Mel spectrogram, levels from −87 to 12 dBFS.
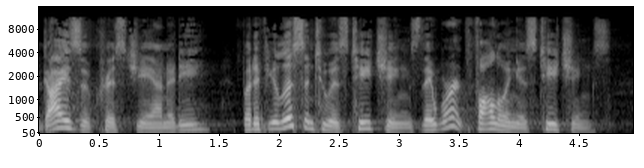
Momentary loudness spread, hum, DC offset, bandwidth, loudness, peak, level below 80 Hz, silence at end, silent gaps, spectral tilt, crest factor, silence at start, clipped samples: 10 LU; none; under 0.1%; 12 kHz; -24 LUFS; -2 dBFS; -64 dBFS; 0.2 s; none; -3.5 dB/octave; 22 dB; 0 s; under 0.1%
